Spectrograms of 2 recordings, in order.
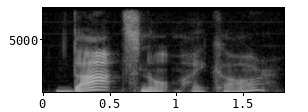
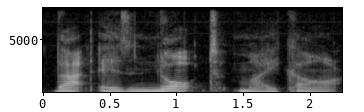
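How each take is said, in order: First: The stress is on "that's". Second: The stress is on "not".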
